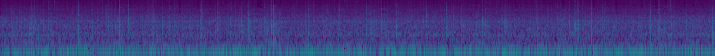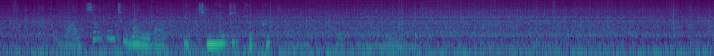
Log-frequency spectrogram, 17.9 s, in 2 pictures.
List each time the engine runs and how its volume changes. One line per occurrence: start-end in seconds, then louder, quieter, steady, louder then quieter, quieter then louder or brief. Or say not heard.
0.0-17.8 louder.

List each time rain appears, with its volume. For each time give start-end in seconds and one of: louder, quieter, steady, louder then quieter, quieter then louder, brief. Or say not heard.
0.0-17.8 steady.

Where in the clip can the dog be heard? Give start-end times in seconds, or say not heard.
not heard.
